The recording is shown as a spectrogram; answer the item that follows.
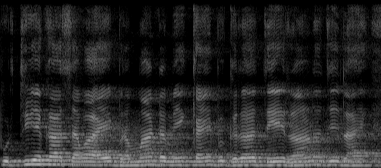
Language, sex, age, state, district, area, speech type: Sindhi, male, 45-60, Gujarat, Junagadh, rural, spontaneous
